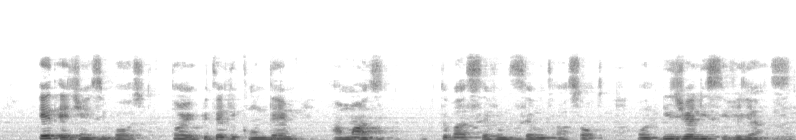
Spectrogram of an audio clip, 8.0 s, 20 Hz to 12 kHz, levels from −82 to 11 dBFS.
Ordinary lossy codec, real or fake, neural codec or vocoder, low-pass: none; real; none; 7.2 kHz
